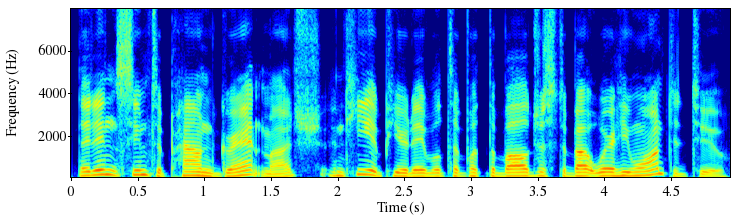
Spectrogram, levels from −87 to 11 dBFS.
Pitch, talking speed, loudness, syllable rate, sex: 160 Hz, 255 wpm, -17 LUFS, 5.6 syllables/s, male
